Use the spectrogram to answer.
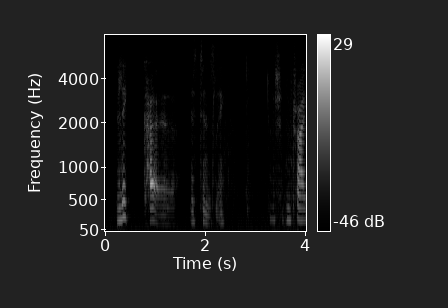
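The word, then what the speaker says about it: liqueur: I don't care for liquor when referring to a cordial we use the French pronunciation liquor miss Tinsley I shouldn't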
